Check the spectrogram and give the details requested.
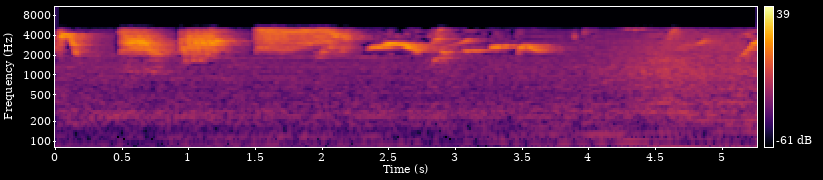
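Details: Young canary singing: bright buzzy trills and rapid chirped phrases, loud at first then softer warbling, over a steady low background hum.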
